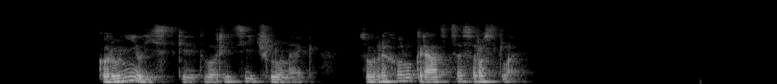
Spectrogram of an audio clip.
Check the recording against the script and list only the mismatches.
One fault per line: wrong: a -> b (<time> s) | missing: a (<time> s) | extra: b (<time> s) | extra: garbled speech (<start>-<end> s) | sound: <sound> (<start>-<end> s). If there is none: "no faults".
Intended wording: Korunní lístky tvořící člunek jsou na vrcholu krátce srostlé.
missing: na (3.8 s)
